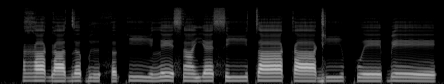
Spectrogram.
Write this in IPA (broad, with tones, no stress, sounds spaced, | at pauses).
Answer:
ɣ a˧ ɡ a˨ d ə˦˨ ɓ ɨ˨ h ə˨ k iː˦˨ l e˦˨ s ã˧ j ɛ˧ s iː˧ t aː˦ k aː˧ ɡ iː˧ kʷ eː˧ ɓ eː˦˨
